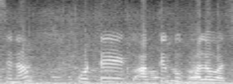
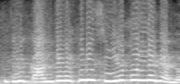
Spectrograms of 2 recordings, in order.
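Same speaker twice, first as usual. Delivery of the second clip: high, loud exclaimed question; parent's loud, high 'why'; 7 semitones higher, 9 dB louder than usual. Real, not acted. Mother teases child lying down crying.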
